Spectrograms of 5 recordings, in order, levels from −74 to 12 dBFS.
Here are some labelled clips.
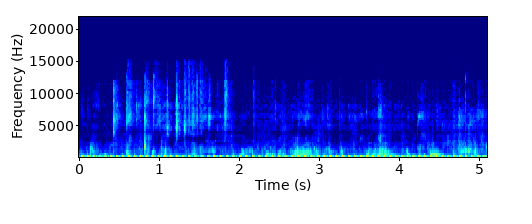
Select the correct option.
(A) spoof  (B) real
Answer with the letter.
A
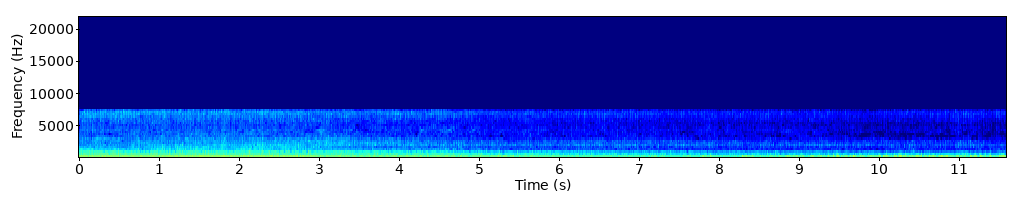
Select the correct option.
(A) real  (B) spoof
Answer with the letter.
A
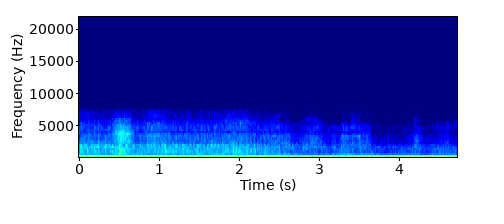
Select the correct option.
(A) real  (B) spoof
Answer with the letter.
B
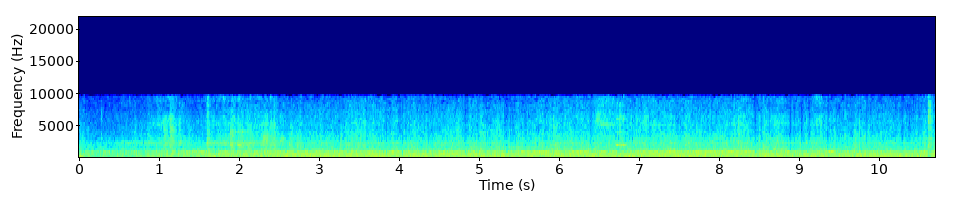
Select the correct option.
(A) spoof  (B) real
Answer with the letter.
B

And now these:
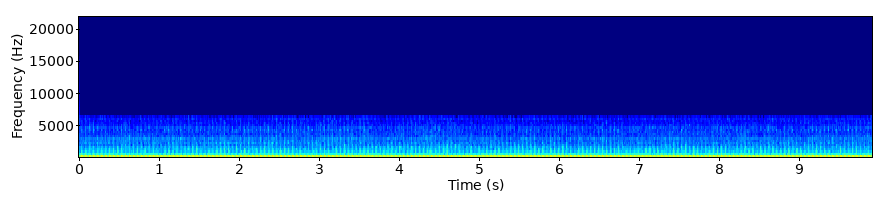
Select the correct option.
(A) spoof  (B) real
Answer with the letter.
B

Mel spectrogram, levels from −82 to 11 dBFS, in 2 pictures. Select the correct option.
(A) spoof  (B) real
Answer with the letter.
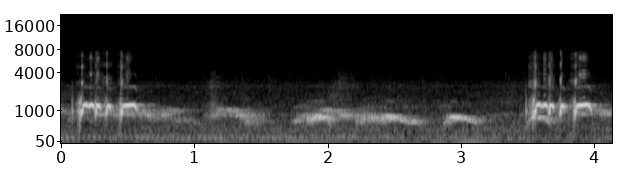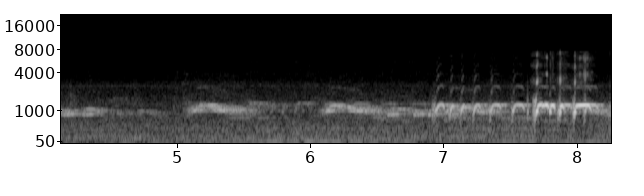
B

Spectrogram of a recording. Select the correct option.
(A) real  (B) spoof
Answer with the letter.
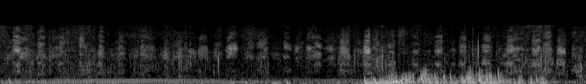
A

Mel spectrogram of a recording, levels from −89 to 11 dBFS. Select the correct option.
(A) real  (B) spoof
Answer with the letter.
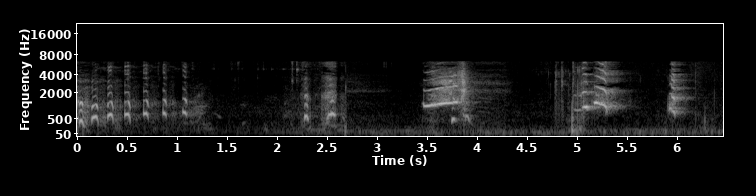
A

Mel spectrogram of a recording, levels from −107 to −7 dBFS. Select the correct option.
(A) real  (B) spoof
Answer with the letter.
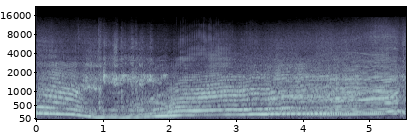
A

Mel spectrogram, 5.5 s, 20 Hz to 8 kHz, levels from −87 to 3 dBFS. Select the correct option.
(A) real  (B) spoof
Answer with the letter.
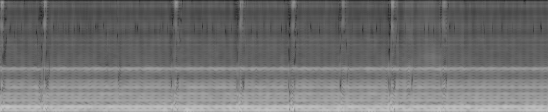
B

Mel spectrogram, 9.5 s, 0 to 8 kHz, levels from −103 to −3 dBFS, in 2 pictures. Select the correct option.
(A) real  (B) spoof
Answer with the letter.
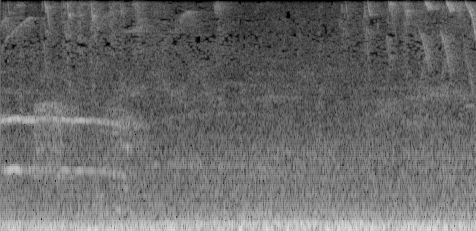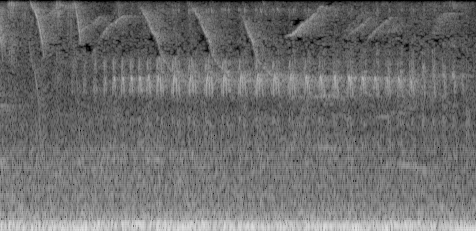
A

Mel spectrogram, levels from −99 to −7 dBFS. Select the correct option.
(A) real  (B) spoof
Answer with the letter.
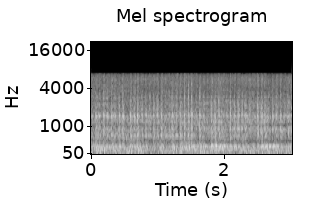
A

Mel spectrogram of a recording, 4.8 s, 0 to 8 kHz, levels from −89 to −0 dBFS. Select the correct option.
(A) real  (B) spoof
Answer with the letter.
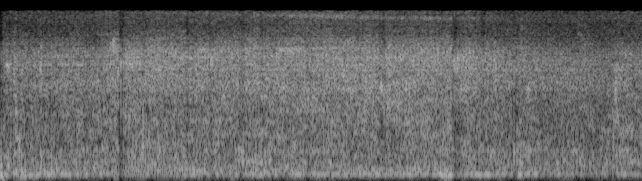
B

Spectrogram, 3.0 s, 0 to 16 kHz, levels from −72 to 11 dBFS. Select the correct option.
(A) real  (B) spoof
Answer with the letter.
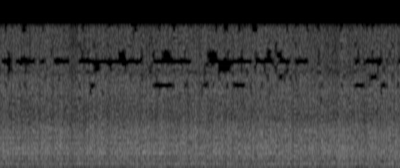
A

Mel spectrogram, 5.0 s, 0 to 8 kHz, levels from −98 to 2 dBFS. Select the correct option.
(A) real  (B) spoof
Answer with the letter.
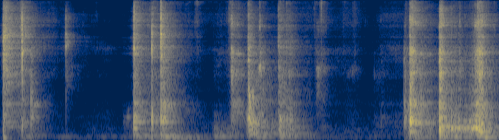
B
